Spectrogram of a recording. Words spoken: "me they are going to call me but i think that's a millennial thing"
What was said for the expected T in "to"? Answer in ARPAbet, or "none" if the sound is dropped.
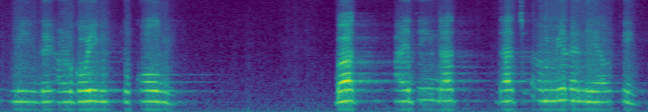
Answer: T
